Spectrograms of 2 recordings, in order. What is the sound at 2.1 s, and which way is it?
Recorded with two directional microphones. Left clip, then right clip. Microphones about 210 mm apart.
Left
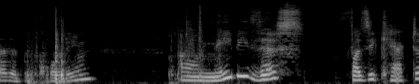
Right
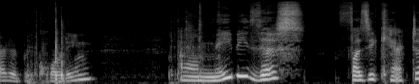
Speech, 55° right (ahead or behind).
